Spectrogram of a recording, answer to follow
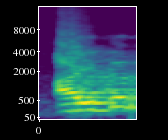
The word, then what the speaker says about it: either: ठीक है, चलिए सबसे पहले तो ये समझेंगे आइदर और नाइदर नॉर। इसको आइदर को ईदर भी कहते हैं और नाइदर को नीदर भी कहते हैं।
